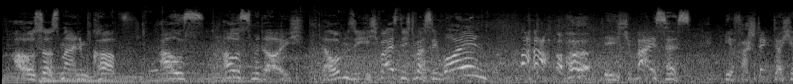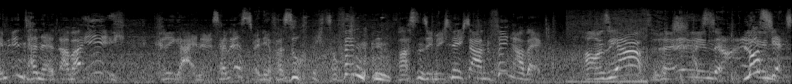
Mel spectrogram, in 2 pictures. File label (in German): Aufgebrachte Frau; New Amsterdam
